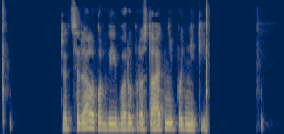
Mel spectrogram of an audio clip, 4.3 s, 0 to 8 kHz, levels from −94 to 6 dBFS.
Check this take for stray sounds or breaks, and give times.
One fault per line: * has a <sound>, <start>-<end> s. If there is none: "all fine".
all fine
